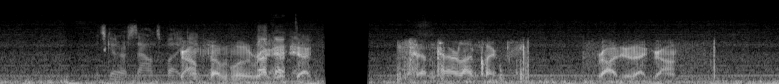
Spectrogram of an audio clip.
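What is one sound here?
A man speaks calmly through a headset intercom.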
